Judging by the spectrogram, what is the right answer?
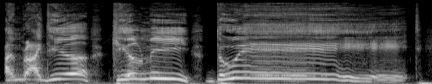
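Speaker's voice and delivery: loud, high, raw battle yell; defiant shout. Retold or imitated. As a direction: scream a dare at the monster. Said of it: "being like".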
